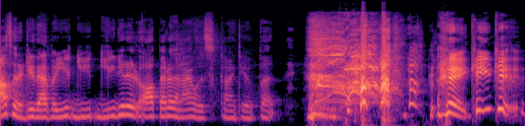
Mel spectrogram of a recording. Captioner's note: laughter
